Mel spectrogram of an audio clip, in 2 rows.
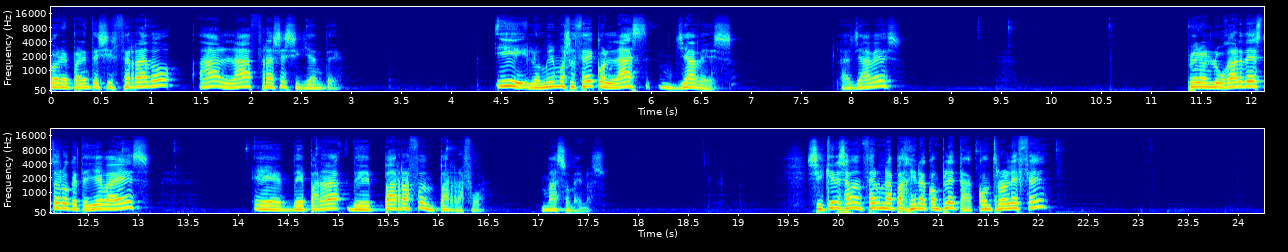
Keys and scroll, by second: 0.9 typing, 2.5 typing, 9.5-11.3 typing, 12.8-14.7 typing, 16.0 typing, 19.1-19.7 scroll down 1, 22.1 ctrl+f, 23.0 ctrl+f.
